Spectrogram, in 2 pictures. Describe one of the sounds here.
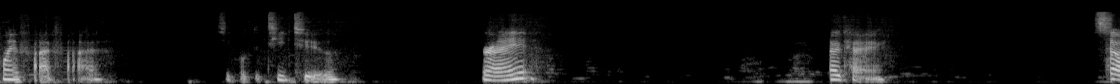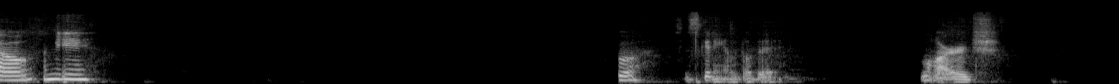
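A young woman speaks calmly into a close microphone, in short phrases with pauses.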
